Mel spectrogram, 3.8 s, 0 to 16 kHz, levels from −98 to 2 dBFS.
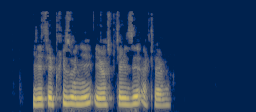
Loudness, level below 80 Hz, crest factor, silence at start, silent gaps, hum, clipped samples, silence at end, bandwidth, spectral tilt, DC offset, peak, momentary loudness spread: -25 LUFS; -72 dBFS; 18 dB; 0.5 s; none; none; under 0.1%; 1.3 s; 11.5 kHz; -7.5 dB/octave; under 0.1%; -8 dBFS; 9 LU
